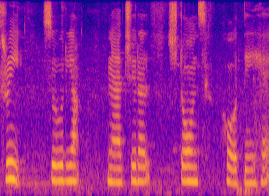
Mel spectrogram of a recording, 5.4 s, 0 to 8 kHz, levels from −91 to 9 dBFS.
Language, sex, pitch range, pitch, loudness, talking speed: Hindi, female, 215-240 Hz, 230 Hz, -16 LUFS, 65 wpm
